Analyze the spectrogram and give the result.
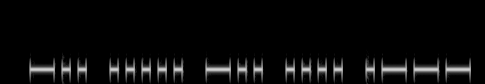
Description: Morse code, heard as a keyed tone, about 15 wpm, 700 Hz. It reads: D5DHJ
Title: Five Challenging Letter-Number Combinations 15wpm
